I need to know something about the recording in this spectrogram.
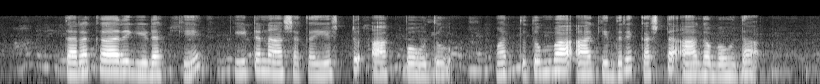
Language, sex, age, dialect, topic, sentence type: Kannada, female, 60-100, Coastal/Dakshin, agriculture, question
